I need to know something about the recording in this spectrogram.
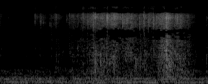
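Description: Soft rustling with faint small clicks from a wig cap being handled and opened up, building after about half a second and fading near the end.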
